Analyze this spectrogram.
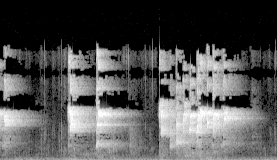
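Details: Captive lovebird pairs chirping while eating dinner: a single sharp high chirp, then two quick ones, ending in a longer, harsher, buzzy chattering phrase of over a second.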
